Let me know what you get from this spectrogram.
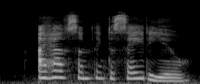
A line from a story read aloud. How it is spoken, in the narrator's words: began very gently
